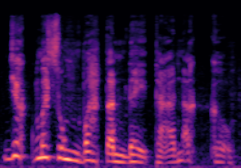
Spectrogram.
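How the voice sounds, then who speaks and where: A woman playing a fretful, loving older mother in an audio drama, with a husky, breathy voice. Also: lowish voice, very animated, measured pace, dry recording, heavily acted. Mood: fearful, tender.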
